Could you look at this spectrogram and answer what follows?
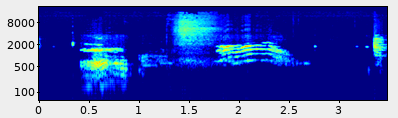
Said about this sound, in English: The fuck is that in the background? What the fuck? Sound like a weird cat. You know, it's a Bunny Mac movie. Bunny Mac movie.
